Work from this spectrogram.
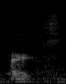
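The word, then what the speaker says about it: Pearc: Yeah, yours is spelled weird. P-E-A-R-C. Yeah, thank you. There we go. Perk. Perk.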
